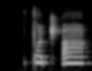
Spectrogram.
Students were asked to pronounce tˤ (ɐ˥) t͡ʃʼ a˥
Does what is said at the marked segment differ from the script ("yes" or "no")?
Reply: no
